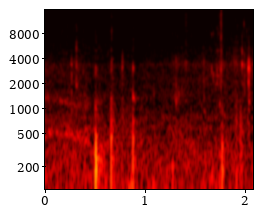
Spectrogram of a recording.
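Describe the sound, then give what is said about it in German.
Faint biting and chewing on something blackcurrant-flavoured: a few soft, crunchy clicks scattered across an otherwise quiet stretch. “Die Lömmelöm Johannisbeer schmeckt frugal.”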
